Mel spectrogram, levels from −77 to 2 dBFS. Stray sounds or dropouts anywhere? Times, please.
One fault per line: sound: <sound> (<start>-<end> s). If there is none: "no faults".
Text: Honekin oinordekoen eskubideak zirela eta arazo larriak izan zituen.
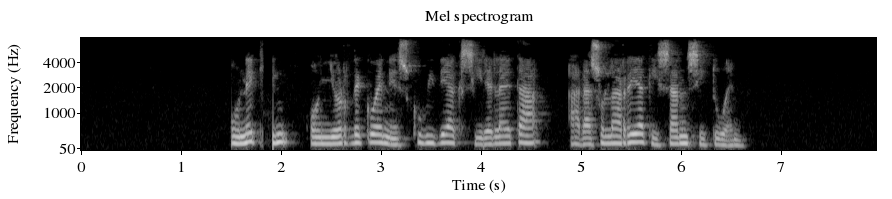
sound: dropout (1.8-1.9 s)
